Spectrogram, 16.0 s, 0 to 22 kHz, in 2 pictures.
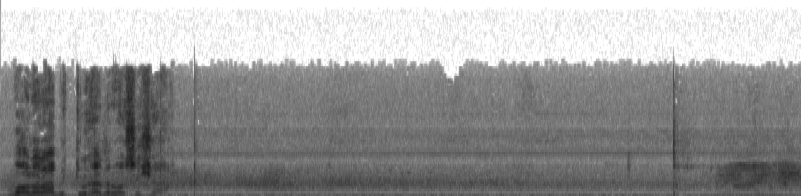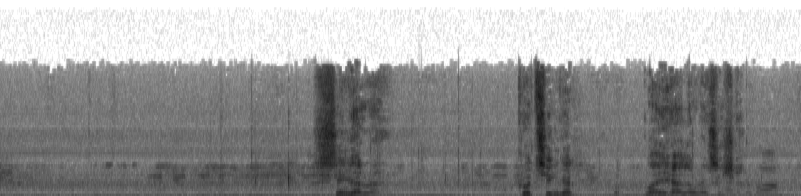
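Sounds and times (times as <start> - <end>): low steady hum: 0.0 - 16.0
cricket bat hitting ball: 6.7 - 7.0
faint distant voices: 7.1 - 16.0.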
